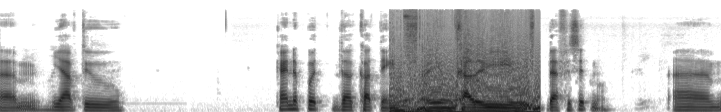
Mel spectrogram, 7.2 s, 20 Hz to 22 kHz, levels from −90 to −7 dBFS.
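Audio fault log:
3.90–5.40 s, stuck bit: after "kind of put the", harsh buzzy distortion with an error step of about -10 dBFS on about half the samples (likely a stuck high-order bit) that also fills quiet gaps, unlike clipping, until "deficit mo".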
